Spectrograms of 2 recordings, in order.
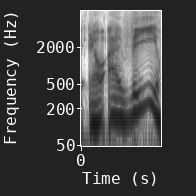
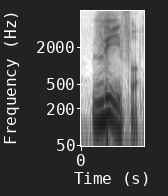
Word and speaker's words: live: 我们不仅呢要学习啊这个 transmitted 表示的意思是传送信号，咱们还要了解这个句子当中 transmitted live，大家把这 live 画下来啊，它不要读成 live，它读成 live。为什么？因为它是一个副词，修饰前面的 transmitted。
